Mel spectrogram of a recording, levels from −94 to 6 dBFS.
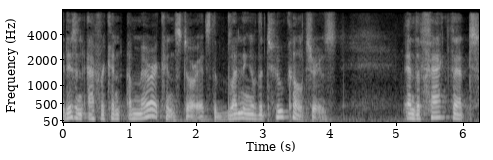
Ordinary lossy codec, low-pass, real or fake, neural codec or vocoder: MP3, 48 kbps; 7.2 kHz; fake; vocoder, 44.1 kHz, 128 mel bands, Pupu-Vocoder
